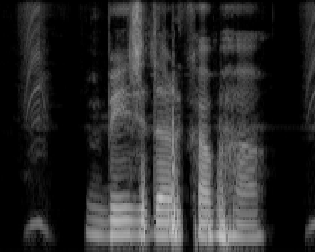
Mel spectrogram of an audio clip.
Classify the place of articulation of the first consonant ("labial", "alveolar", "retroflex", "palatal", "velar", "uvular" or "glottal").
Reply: labial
